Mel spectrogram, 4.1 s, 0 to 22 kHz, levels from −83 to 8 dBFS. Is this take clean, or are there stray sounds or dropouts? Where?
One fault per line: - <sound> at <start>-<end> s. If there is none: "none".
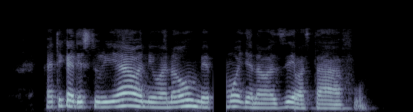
- dropout at 2.1-2.3 s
